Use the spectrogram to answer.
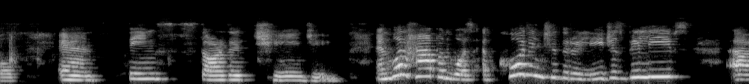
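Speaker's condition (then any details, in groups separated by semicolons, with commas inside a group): No condition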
